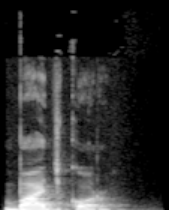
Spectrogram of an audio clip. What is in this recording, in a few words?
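"бадькор" Komi, female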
